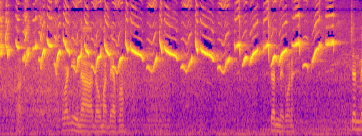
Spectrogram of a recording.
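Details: Loud-voiced tame Chinese hwamei, caged, with yellow legs and bill, sings a dense, continuous stream of rich whistles and rapid downslurred notes, with a man's voice briefly mixed in twice.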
